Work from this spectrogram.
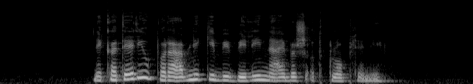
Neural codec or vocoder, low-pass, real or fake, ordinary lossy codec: vocoder, 48 kHz, 128 mel bands, Vocos; 19.8 kHz; fake; none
